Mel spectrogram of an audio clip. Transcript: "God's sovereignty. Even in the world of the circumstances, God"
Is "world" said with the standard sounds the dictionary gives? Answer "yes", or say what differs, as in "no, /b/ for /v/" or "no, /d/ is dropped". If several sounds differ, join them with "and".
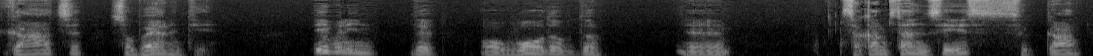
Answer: no, /l/ is dropped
